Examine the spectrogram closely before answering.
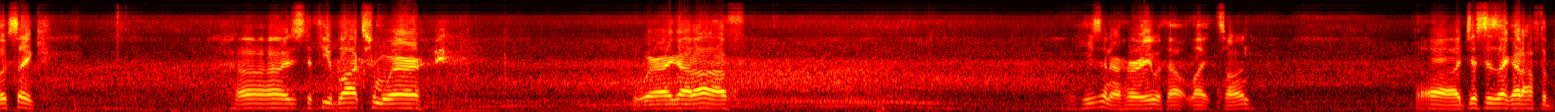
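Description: Traffic hums faintly along a road outdoors.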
